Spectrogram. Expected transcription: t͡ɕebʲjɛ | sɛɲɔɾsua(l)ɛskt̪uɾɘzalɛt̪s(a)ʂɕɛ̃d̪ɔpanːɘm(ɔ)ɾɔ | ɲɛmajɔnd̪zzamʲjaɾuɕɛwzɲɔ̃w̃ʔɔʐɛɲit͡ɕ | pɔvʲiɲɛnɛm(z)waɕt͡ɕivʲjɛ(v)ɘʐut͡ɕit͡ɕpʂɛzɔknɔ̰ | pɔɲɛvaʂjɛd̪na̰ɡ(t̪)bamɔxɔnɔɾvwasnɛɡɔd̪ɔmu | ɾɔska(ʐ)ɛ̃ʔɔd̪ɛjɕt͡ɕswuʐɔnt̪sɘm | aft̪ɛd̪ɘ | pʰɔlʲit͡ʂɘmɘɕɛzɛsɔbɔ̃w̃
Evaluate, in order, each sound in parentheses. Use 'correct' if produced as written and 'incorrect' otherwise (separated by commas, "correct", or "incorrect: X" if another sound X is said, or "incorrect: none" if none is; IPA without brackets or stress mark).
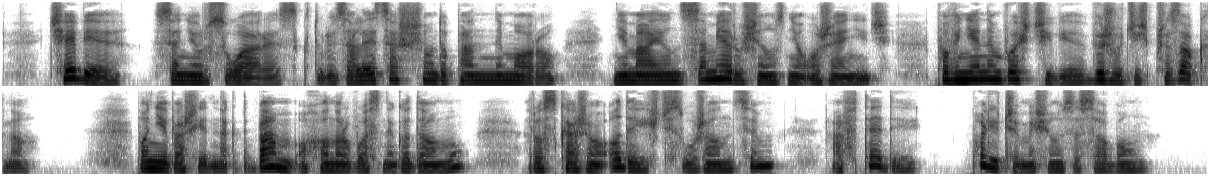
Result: incorrect: ɾ, correct, correct, incorrect: v, correct, incorrect: d̪, correct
